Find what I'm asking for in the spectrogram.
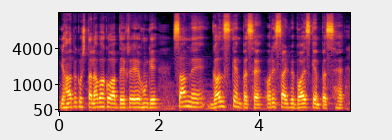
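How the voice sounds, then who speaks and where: A man's voice: fairly high pitch, a little mellow. A man narrating a voice-over commentary in a preachy, lecturing tone, using formal religious phrasing. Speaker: channel host narrating a viral video.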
